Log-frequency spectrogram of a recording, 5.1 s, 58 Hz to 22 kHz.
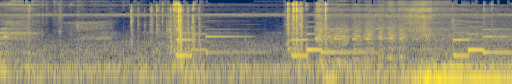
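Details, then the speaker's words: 2014 Ford F-150 5.0 V8 that cranked but wouldn't start, after replacing blown fuel pump fuse: door chime, engine cranks and catches at once into steady low idle; clean, normal start. "there we go perfect so it starts up like it should as you can tell it's obviously running perfectly fine"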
